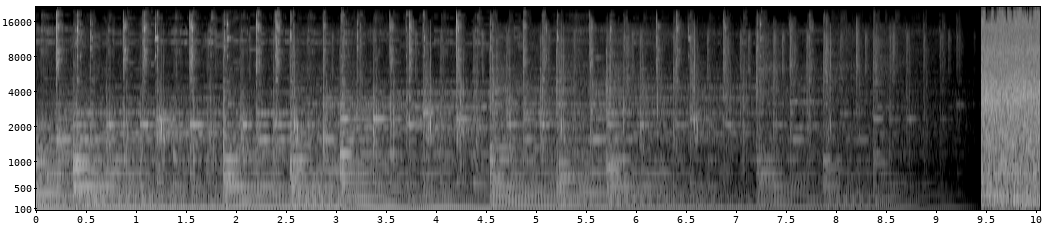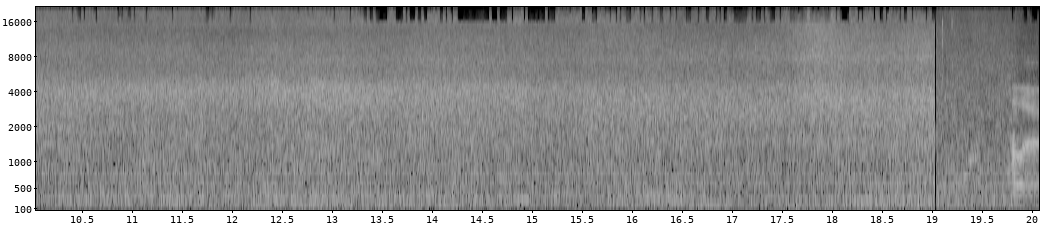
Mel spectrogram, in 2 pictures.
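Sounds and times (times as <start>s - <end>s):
background music: 0.0s - 9.4s
sea waves breaking on rocks: 9.5s - 20.0s.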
